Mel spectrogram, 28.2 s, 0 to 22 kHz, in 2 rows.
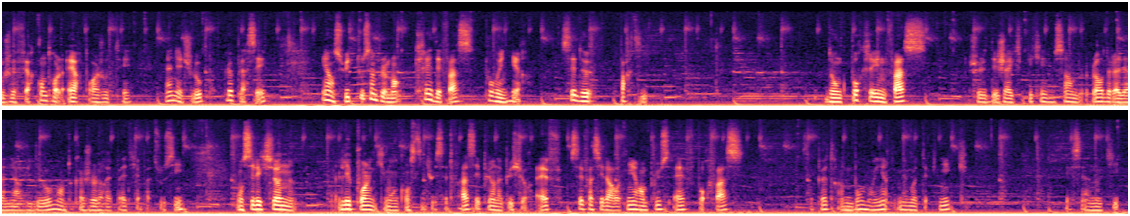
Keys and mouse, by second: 2.0 ctrl+r, 4.2-5.3 drag, 10.0 f, 11.2 a, 19.6-21.9 right drag, 22.0 f, 24.8 click, 26.1 Escape.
